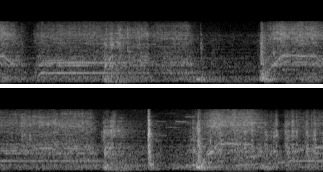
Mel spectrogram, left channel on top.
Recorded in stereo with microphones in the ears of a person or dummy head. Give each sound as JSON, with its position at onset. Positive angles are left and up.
{"t": 1.0, "sound": "writing", "side_deg": -5, "distance_m": 9.0}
